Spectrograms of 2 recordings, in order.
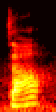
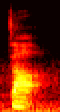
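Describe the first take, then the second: First: The syllable is said on a high tone. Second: The syllable is said on a low tone.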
